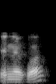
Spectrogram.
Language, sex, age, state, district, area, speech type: Assamese, male, 45-60, Assam, Sivasagar, rural, conversation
